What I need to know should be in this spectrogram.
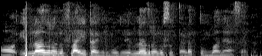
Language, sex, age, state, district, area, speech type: Kannada, female, 30-45, Karnataka, Shimoga, rural, spontaneous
